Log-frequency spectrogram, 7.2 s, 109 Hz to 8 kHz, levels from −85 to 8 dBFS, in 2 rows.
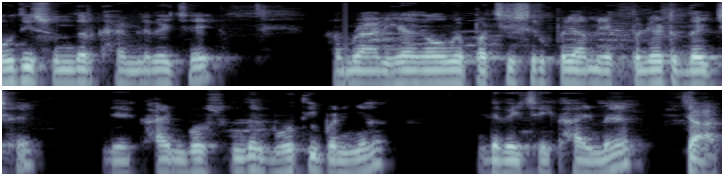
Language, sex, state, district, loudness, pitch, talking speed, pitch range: Maithili, male, Bihar, Samastipur, -20 LUFS, 125 Hz, 250 wpm, 120-130 Hz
